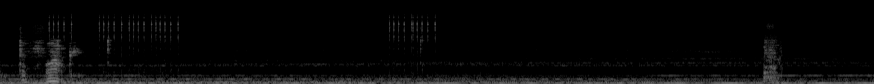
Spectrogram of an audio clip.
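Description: A dial clicks as it turns.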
